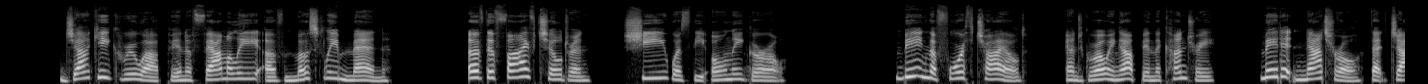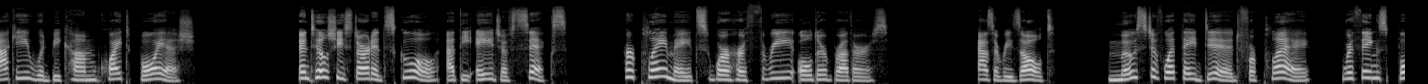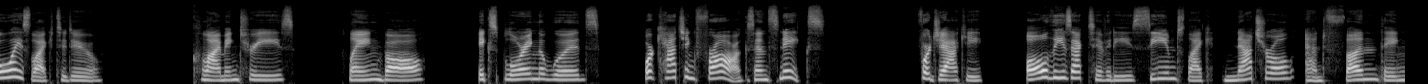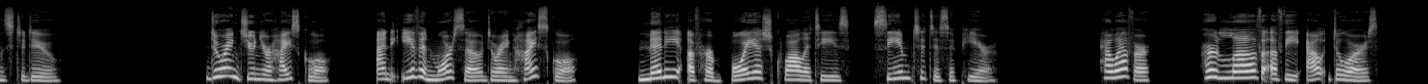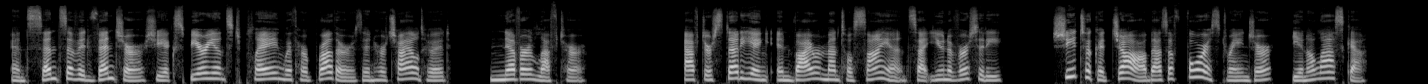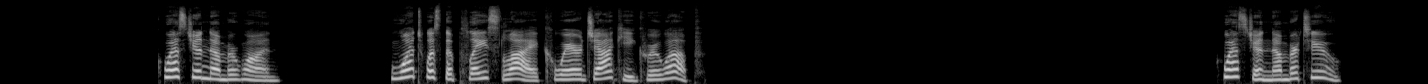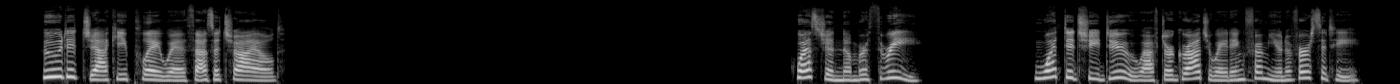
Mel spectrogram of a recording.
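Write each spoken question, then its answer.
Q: What was the place like where Jackie grew up?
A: It was in the country.

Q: Who did Jackie play with as a child?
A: Her three older brothers.

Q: What did she do after graduating from university?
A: She took a job as a forest ranger in Alaska.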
